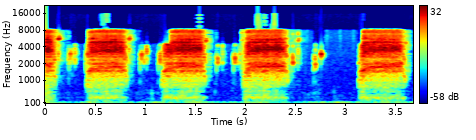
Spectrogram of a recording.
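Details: Barn owls, mother and older owlet, in a nest box before dawn on 20 February 2024; loud harsh screeches repeated about every three-quarters of a second, each with short chittering notes between.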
